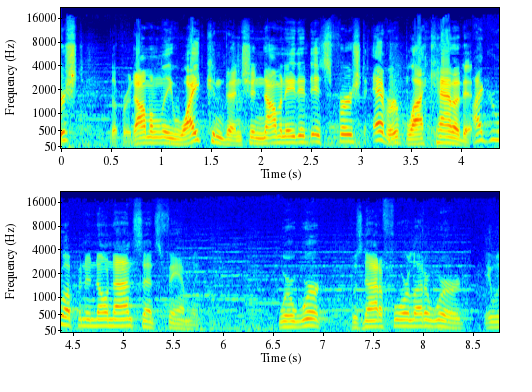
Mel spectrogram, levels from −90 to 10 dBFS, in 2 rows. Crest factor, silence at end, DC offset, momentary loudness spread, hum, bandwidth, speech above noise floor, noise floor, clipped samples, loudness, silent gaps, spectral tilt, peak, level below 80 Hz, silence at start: 18 dB; 0 s; under 0.1%; 14 LU; none; 18 kHz; 22 dB; -40 dBFS; under 0.1%; -18 LUFS; none; -4 dB/octave; 0 dBFS; -52 dBFS; 0 s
